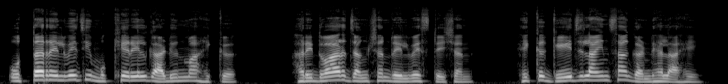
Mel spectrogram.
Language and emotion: Sindhi, neutral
